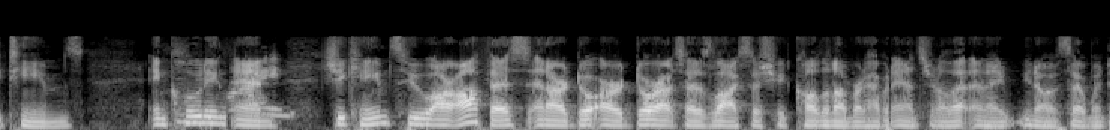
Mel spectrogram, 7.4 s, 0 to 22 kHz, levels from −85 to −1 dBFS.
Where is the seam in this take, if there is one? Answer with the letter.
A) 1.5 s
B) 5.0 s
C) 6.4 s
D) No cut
A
